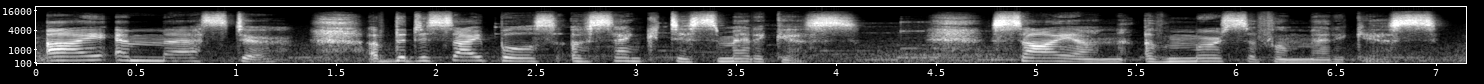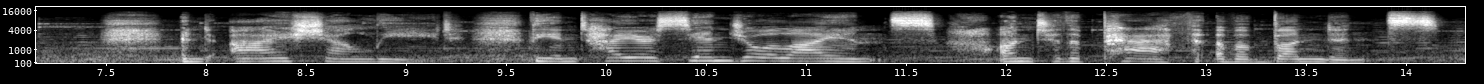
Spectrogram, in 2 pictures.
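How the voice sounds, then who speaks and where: An actress playing a calm, proud woman leader of a secret sect in a video game, with formal, measured speech over music. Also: mid-range voice, lightly acted. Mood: solemn, earnest. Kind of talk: dramatic video game voice acting. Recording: loud background music under voice.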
